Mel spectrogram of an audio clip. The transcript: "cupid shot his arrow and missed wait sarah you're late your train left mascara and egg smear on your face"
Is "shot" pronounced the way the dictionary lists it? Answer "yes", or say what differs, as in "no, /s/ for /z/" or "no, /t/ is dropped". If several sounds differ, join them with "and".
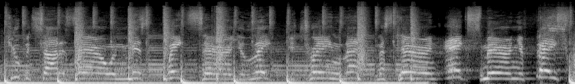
no, /s/ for /ʃ/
